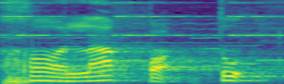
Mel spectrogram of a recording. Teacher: huruf qafnya dipantulkan menjadi khalaqtu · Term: qalqalah sugro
